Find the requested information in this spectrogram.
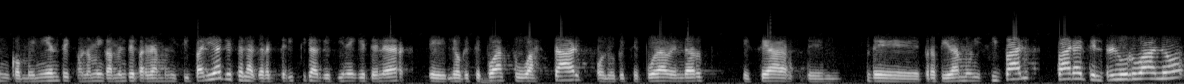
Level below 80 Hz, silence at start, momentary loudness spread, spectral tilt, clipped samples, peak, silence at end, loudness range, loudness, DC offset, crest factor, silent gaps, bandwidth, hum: -58 dBFS; 0 s; 11 LU; -7 dB/octave; under 0.1%; -2 dBFS; 0 s; 2 LU; -16 LUFS; under 0.1%; 14 dB; none; 5.8 kHz; none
